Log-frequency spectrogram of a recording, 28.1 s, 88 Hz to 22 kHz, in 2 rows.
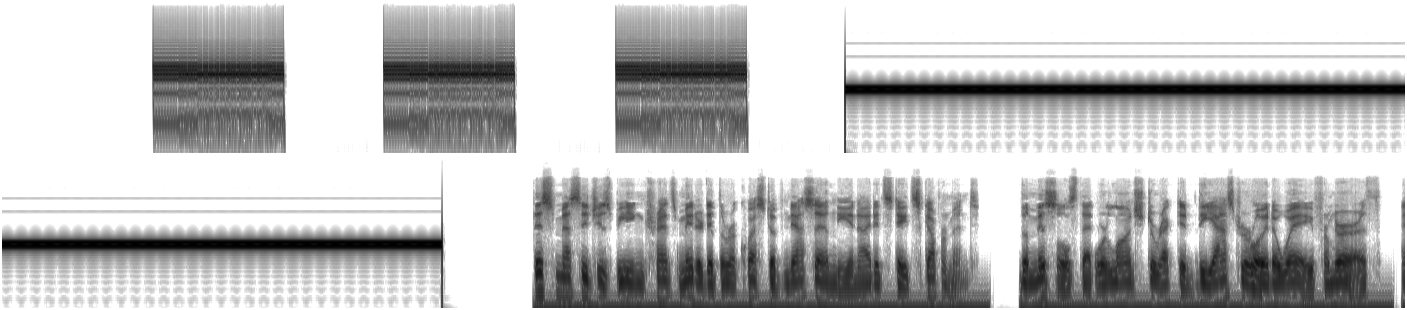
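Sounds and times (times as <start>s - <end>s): buzzing data bursts: 1.5s - 2.8s, 3.8s - 5.2s, 6.2s - 7.5s
two-tone attention signal: 1.5s - 2.8s, 3.8s - 5.2s, 6.2s - 7.5s.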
